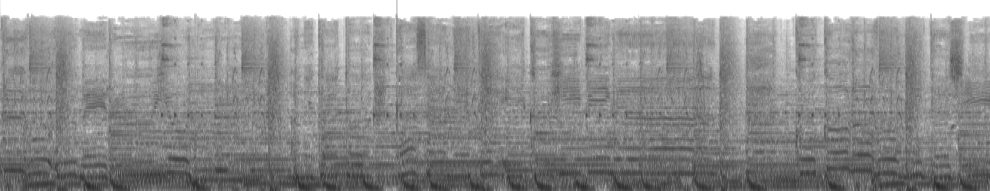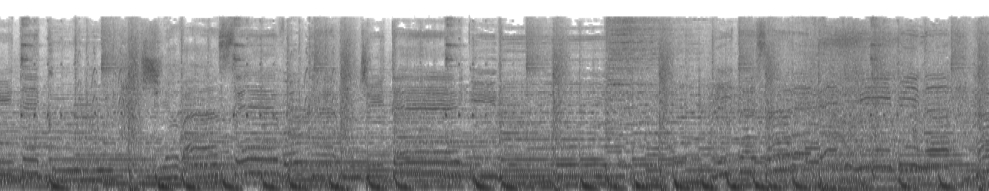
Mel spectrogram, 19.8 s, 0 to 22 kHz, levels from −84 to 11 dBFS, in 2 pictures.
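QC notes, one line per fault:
1.95 s: chunks out of order. A 5.8 ms block of audio plays one chunk late, after the chunk that should follow it. Nothing is lost, but the swapped sequence creates three hard joins where the waveform jumps discontinuously, heard as a tiny jumbled flicker in the sound, typical of a late buffer write or delivery being played in arrival order.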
